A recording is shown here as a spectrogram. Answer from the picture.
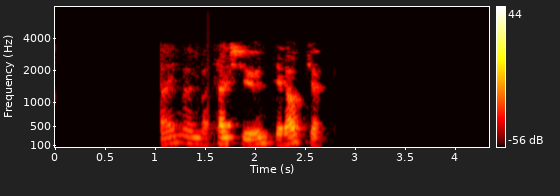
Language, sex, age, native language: Icelandic, male, 60-69, Icelandic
